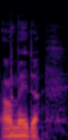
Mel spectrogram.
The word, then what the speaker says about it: Almeida: And I said his name wrong consistently last night. Get out. Did you? Yeah, I did. Almeida. Sorry, Almeida.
